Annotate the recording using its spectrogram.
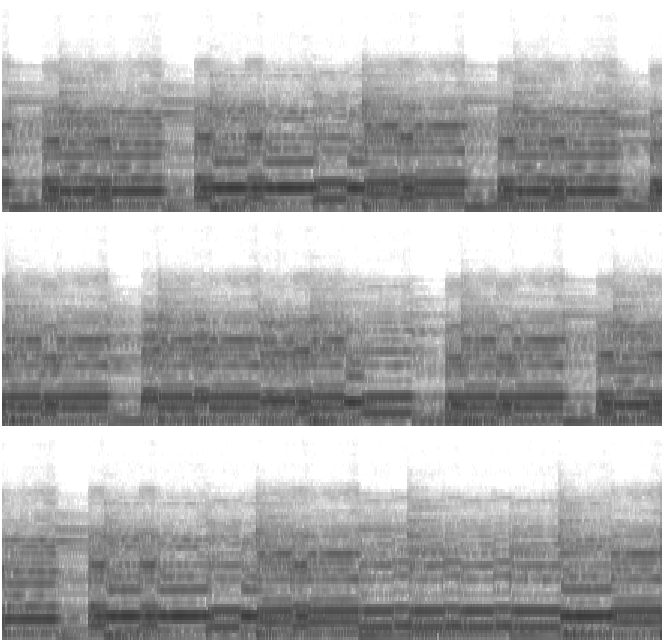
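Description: A bassoon melody played from a notated arrangement over a backing track, in a steady repeating phrase of short notes above a sustained bass line.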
